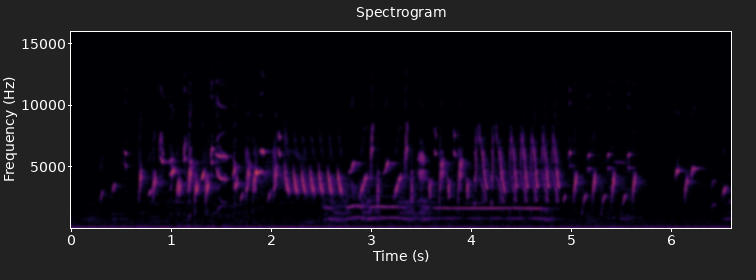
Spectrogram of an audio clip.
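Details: Singing European goldfinch recorded in Algeria in 2017, a long run of fast chattering and twittering notes with a rapid trilled stretch, accompanied by a steady lower whistled tone in the middle.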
